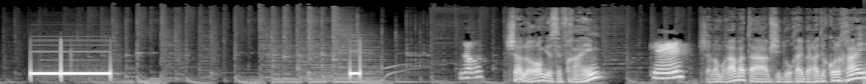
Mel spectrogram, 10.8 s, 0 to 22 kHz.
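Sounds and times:
ringback tone as a radio host dials a listener from the studio: 0.4s - 1.4s
speech: 5.8s - 10.8s.

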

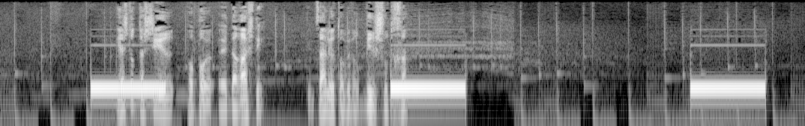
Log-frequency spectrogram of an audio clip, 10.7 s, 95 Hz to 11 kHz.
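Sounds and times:
ringback tone of an unanswered telephone call: 1.2s - 2.2s, 5.2s - 6.2s, 9.2s - 10.2s
speech: 1.6s - 5.6s.

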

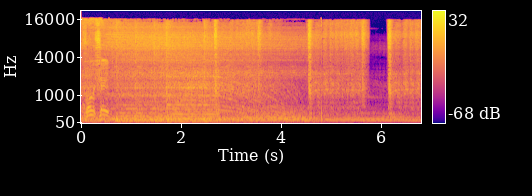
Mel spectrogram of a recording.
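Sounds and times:
speech: 0.2s - 0.9s
car engine cranking but failing to start due to engine fault: 1.7s - 6.7s.

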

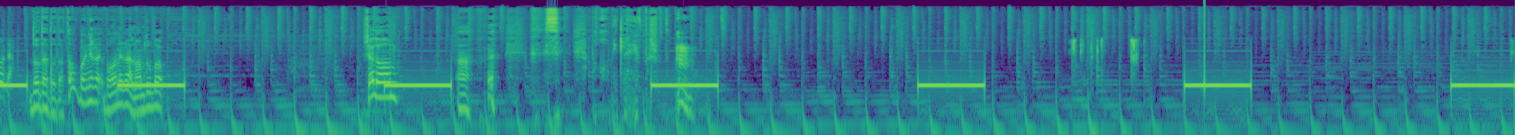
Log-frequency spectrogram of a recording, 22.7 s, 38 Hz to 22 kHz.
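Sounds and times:
phone ringback tone on an unanswered call: 0.0s - 0.4s, 1.8s - 2.8s, 5.8s - 6.8s, 9.8s - 10.8s, 13.8s - 14.8s, 17.8s - 18.8s, 21.8s - 22.7s
speech: 0.5s - 2.7s, 5.5s - 6.2s, 6.9s - 7.6s, 9.8s - 10.5s
music with a beat: 1.2s - 22.7s.

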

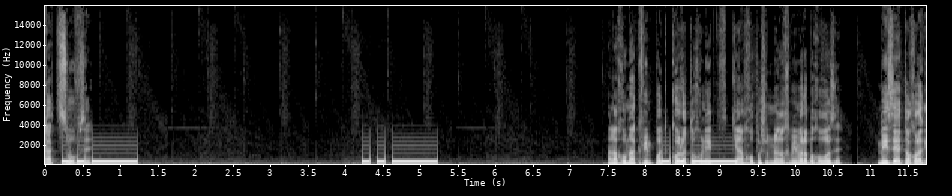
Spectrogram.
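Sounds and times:
speech: 0.0s - 0.8s, 7.5s - 11.7s
telephone line beeps while a caller waits on hold: 0.2s - 1.2s, 4.2s - 5.2s, 8.2s - 9.3s.

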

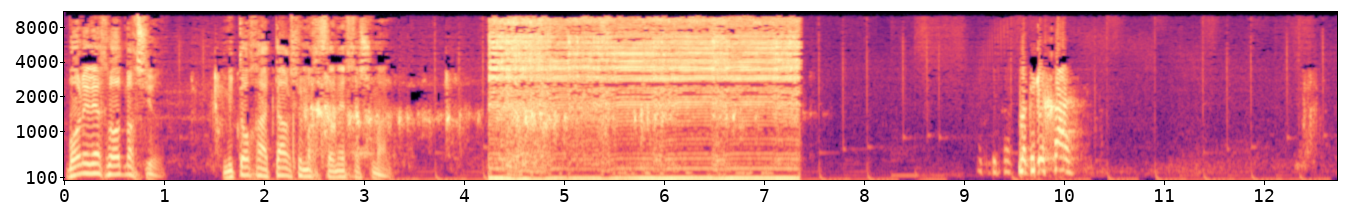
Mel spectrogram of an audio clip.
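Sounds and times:
speech: 0.0s - 3.4s, 9.4s - 10.2s
electric hair clipper buzzing: 4.2s - 7.4s.

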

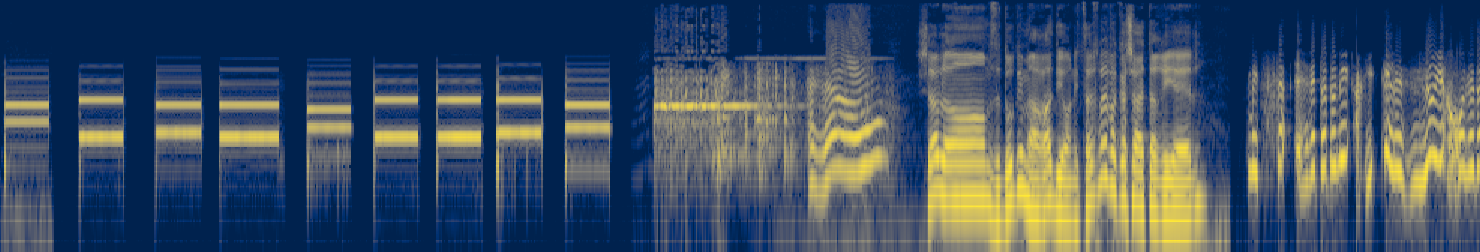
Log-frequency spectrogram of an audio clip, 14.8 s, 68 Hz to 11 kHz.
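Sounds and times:
telephone ringing tone beeps while calling someone: 0.1s - 8.2s
speech: 8.2s - 8.5s, 9.2s - 12.2s, 13.0s - 14.7s.

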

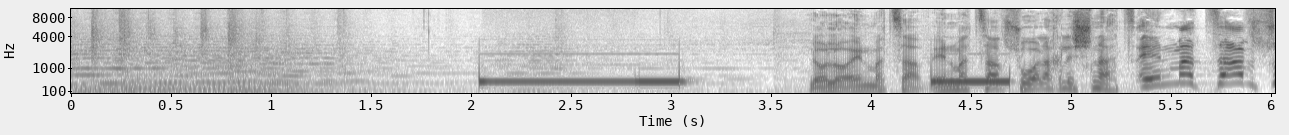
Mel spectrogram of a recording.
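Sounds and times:
telephone dial tone: 2.0s - 3.1s, 4.3s - 4.7s
speech: 3.7s - 6.0s.

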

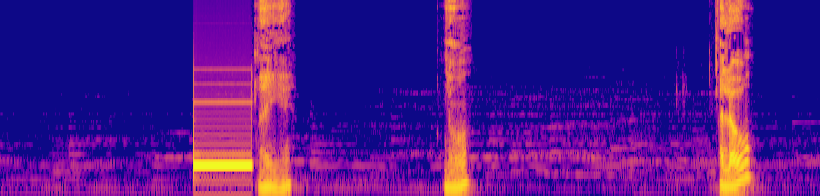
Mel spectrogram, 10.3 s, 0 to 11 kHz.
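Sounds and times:
telephone ringback tone on an outgoing call: 2.4s - 3.2s
speech: 9.0s - 9.5s.

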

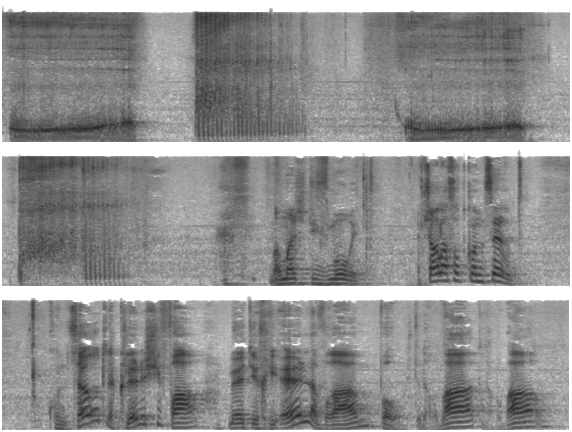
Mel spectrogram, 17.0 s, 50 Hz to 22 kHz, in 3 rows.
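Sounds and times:
person imitating snoring of people in a shelter: 0.0s - 3.2s, 3.9s - 7.2s
speech: 8.4s - 11.0s, 11.9s - 16.9s.

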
